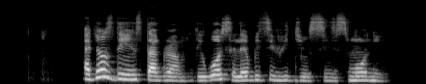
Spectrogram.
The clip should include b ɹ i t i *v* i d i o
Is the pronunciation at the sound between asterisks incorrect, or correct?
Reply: correct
